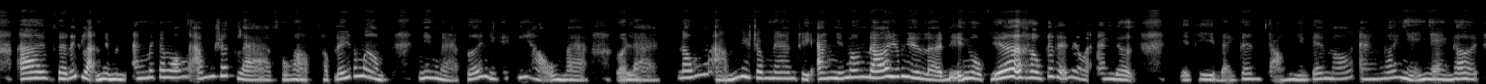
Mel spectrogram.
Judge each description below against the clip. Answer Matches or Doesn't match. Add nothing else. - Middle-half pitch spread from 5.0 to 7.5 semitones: Matches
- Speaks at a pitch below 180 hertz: Doesn't match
